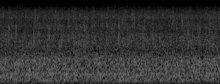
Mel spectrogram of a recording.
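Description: Steady rain falls continuously, a dense, even hiss of drops with no breaks, moderately loud, and no voices or other sounds.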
